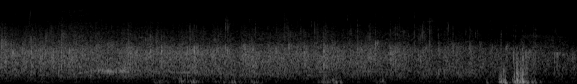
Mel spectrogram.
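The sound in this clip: A church audience applauds to welcome new members. The clapping is steady and sustained from start to finish, with a few sharper claps standing out near the end.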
